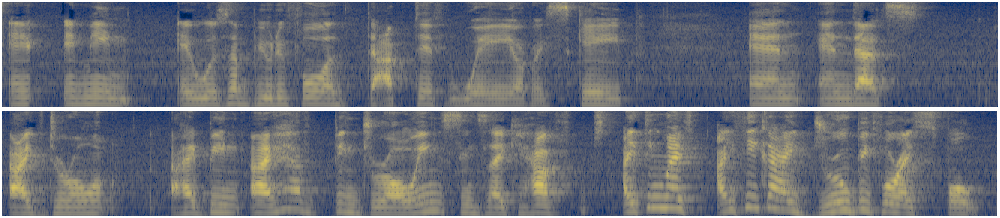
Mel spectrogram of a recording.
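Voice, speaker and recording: A woman from Colombia, a native Spanish speaker, telling her life story as an interview guest in an animated, halting way with frequent restarts. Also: fairly low pitch. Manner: animated, halting, many fillers and restarts, frank. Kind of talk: personal storytelling in conversation.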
